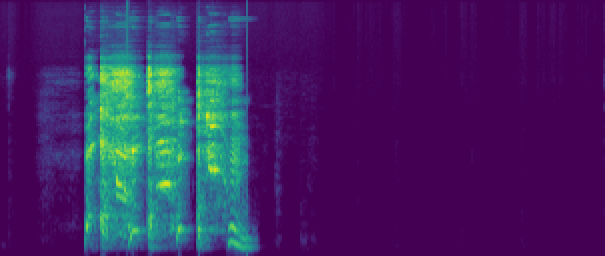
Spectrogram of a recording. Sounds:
Cough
